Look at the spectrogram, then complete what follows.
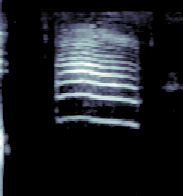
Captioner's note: meow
